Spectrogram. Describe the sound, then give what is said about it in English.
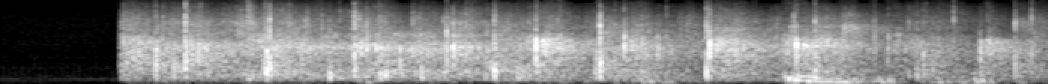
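A round of applause from a crowd as a preacher comes up to preach, many hands clapping in a dense, steady roar that starts abruptly and holds at a fairly loud level throughout, with no voices standing out. “Thanks for the round of applause.”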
